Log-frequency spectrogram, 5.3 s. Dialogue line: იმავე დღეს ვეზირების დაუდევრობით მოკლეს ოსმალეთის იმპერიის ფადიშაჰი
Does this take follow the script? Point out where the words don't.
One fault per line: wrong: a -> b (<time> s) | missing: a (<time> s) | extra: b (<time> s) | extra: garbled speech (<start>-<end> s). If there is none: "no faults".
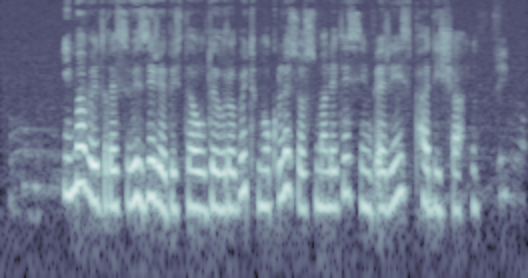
no faults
